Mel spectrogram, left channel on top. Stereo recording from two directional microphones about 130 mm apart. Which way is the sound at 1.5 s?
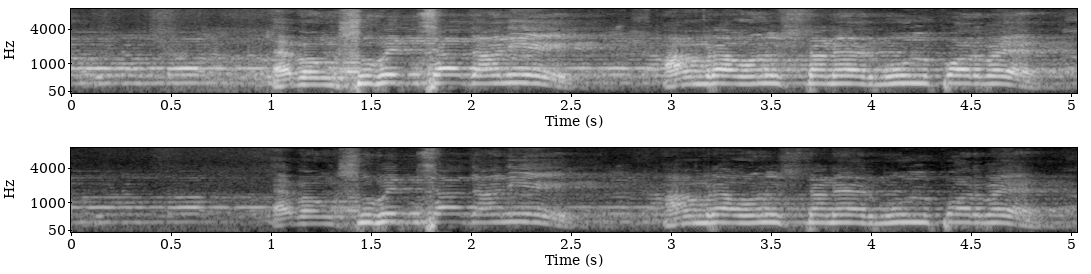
15° left (ahead or behind).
